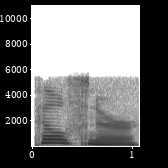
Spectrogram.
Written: pilsner

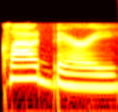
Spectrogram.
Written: cloudberry

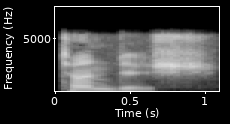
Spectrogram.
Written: tundish

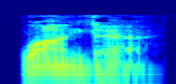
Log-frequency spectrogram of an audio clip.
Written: Wanda

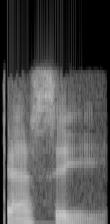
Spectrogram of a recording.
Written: dassie

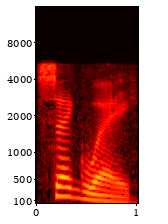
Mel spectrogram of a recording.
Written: segue

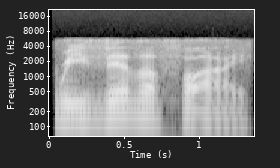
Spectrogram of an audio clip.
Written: revivify

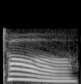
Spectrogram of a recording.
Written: taw

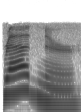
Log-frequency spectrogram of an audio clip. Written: Radnor

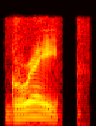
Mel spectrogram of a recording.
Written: grape

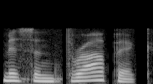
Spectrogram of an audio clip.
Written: misanthropic

